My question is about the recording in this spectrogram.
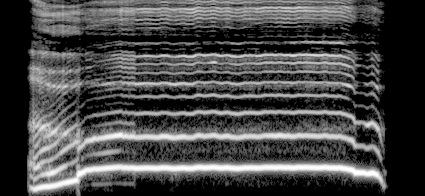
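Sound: wolf howling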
